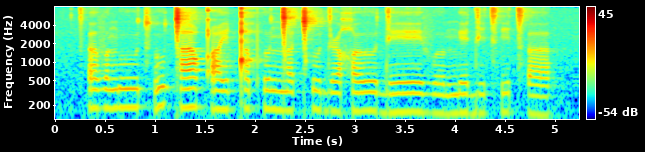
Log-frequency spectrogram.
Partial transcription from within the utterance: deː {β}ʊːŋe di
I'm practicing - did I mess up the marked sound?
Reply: yes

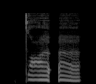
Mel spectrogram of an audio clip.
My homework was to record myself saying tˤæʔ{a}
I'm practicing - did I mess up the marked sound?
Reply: yes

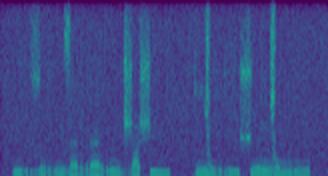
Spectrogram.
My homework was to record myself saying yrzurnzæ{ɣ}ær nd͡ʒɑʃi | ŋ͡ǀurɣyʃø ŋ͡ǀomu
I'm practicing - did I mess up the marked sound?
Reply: yes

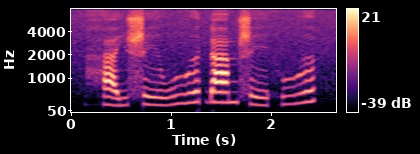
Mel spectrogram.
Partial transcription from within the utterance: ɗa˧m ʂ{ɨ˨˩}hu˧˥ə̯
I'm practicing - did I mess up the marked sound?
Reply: yes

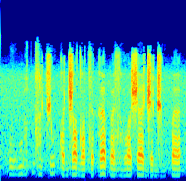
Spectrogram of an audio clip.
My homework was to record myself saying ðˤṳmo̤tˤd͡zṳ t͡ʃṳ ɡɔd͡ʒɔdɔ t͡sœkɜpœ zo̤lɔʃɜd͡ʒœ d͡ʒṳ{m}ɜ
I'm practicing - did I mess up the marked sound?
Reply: yes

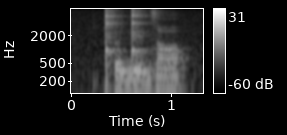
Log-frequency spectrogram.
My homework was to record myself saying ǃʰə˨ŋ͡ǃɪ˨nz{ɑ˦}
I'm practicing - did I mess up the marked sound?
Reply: no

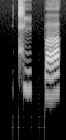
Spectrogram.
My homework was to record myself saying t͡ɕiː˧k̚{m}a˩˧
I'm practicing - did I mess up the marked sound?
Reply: yes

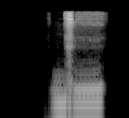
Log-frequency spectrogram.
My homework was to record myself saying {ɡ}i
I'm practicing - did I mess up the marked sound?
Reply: no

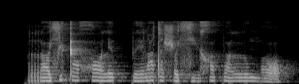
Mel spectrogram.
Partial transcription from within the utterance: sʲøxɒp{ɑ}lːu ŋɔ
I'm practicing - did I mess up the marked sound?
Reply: yes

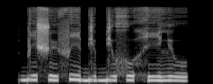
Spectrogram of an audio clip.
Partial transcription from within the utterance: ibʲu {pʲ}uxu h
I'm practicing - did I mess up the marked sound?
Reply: yes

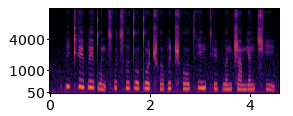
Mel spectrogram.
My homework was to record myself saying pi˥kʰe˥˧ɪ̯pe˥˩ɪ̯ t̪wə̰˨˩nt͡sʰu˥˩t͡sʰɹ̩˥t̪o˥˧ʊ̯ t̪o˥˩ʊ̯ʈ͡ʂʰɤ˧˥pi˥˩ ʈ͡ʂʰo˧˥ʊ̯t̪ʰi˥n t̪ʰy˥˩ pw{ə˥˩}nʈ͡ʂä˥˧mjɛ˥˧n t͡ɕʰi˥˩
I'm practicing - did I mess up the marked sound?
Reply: yes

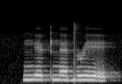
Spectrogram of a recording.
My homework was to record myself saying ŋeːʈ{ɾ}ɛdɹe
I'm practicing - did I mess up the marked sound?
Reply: yes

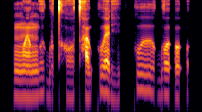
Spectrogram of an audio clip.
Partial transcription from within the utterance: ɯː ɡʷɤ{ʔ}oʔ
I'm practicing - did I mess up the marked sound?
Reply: no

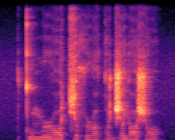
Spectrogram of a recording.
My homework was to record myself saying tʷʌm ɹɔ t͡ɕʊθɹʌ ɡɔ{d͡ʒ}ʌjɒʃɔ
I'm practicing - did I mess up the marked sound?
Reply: no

